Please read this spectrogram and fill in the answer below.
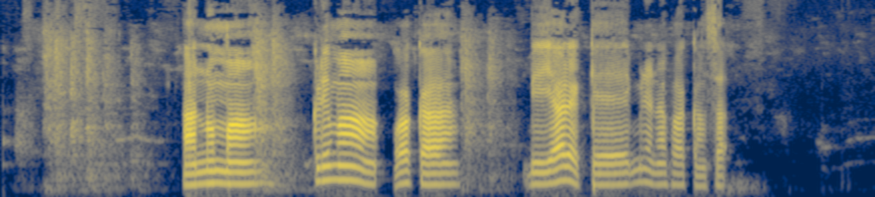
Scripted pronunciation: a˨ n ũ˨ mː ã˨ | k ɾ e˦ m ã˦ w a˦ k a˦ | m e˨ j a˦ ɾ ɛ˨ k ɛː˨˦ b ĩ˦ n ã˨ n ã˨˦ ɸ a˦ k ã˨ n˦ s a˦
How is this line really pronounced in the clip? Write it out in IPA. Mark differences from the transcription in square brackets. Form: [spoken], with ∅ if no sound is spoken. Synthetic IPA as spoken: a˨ n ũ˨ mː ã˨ | k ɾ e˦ m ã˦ w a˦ k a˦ | [b] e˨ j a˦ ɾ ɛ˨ k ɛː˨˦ [m] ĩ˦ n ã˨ n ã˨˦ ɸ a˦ k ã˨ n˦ s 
